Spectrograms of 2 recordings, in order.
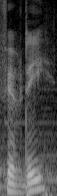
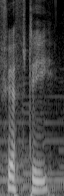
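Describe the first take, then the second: First: The middle consonant sounds like a soft d. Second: The middle consonant is a clear t sound. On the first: The speaker calls it wrong. "Do not say fifty" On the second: The speaker calls it right. "So the red one is exception. ... just say fifty"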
